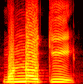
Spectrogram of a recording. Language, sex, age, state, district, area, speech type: Tamil, female, 18-30, Tamil Nadu, Madurai, urban, read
